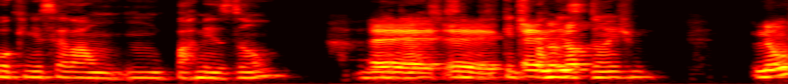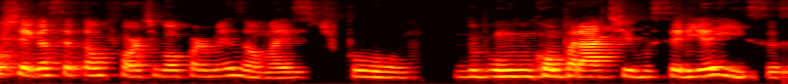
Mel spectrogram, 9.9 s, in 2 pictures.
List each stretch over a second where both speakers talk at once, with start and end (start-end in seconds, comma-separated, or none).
2.3-3.7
